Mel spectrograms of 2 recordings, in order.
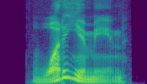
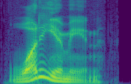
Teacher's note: Notice how the rhythm goes du du dah.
